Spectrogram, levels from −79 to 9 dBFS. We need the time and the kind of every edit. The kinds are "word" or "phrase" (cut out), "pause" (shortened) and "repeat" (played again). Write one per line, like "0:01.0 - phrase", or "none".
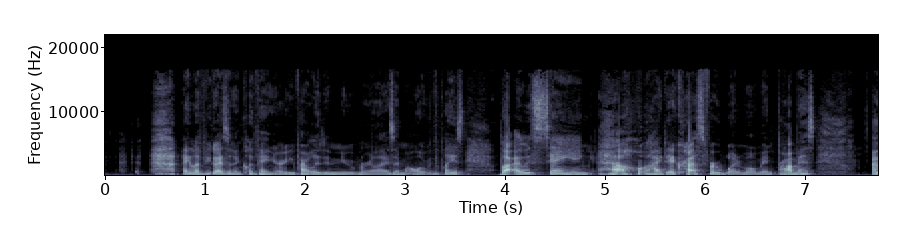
none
